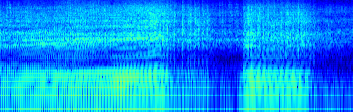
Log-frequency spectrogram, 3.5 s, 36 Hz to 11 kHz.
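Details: 2003 Honda CR250R two-stroke dirt bike riding after idle adjustment: revs climb then sag without clearing out up top, loaded up; top-end bog, owner suspects carb needs going through and re-jetting.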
